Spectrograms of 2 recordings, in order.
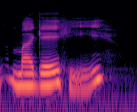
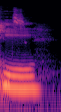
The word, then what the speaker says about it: McGaughey: Magehi. – Mm. – There's a lot of Irish running through these names. – Magehi. – Sharon K. Magehi. – How do you spell it? – M-C-G-A-U-G-H-E-Y.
